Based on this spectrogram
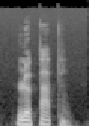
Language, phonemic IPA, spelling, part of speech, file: French, /pap/, pape, noun, Fr-pape.ogg
- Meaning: Pope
